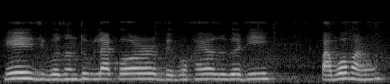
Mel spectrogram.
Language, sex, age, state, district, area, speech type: Assamese, female, 60+, Assam, Golaghat, urban, spontaneous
